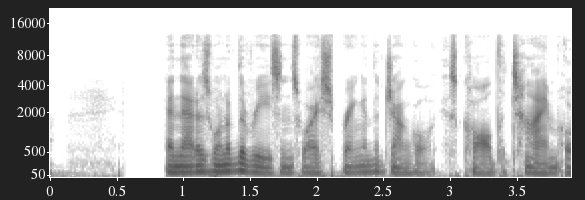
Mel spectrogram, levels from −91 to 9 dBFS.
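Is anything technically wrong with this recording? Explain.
Yes, two related problems. First, a playback stall: at 0.56 s the speech just cuts out and stays silent until 0.86 s, about 0.31 s of nothing. That's likely the player running dry on data, or its thread getting blocked, so output paused before picking up where it left off.

Right after that, from 0.86 s to 3.86 s, there's catch-up at higher speed. The player resamples its backlog to run at 1.1 times normal speed to recover the lost time, so the speech sounds hurried and sits roughly a semitone and a half sharp before settling back.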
